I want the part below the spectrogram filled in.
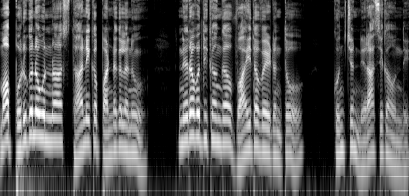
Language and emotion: Telugu, sad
